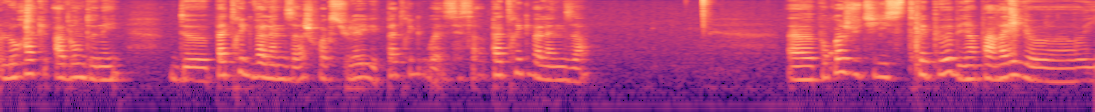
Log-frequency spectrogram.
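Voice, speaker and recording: A woman's voice: mid-range voice, a little mellow, a little hiss or hum. A woman showing tarot decks to camera in a casual, hesitant chat full of fillers and restarts. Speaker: tarot video creator.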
